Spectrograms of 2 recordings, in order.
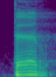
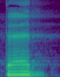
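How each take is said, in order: Both takes have the same delivery.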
